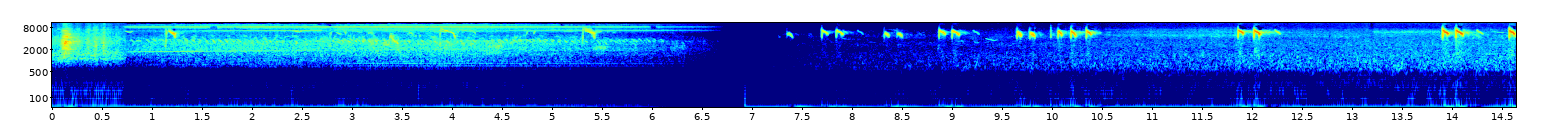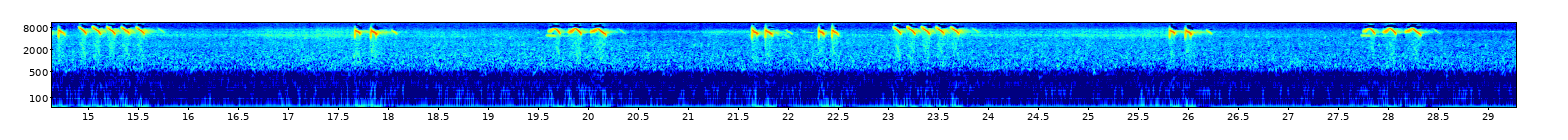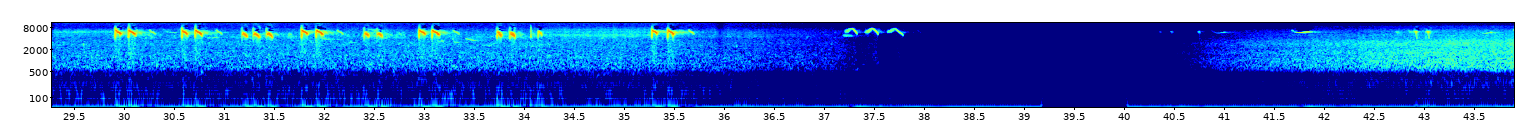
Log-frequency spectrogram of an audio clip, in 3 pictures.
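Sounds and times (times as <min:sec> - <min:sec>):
small bird chirping: 0:00.0 - 0:06.6, 0:07.2 - 0:10.5, 0:11.8 - 0:12.4, 0:13.9 - 0:15.8, 0:17.6 - 0:18.2, 0:19.6 - 0:20.4, 0:21.6 - 0:24.0, 0:25.8 - 0:26.3, 0:27.7 - 0:28.6, 0:29.8 - 0:34.3, 0:35.2 - 0:35.8, 0:37.2 - 0:38.0, 0:42.7 - 0:43.9
steady hiss: 0:00.0 - 0:37.8, 0:40.5 - 0:43.9.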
